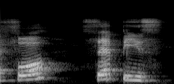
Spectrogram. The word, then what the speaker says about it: fórceps: Maico, mas não é 3 sílabas aqui? Não, ó, só é fórceps. Não se separa o P do S na divisão silábica.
